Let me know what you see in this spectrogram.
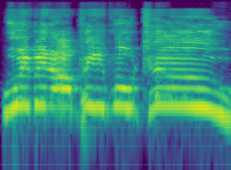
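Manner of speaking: very high, very slow, drawn-out screaming. Imitating somebody screaming a message at the top of their voice. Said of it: "somebody screaming at the top of their voice".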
